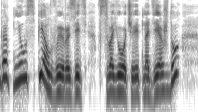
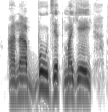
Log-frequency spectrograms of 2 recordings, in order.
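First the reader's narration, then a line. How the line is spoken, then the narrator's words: Growling. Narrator (Russian): прорычал донор Шварц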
